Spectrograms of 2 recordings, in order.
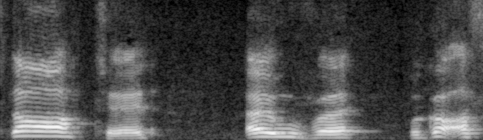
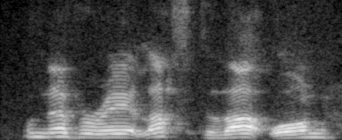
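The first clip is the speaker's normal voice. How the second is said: ordinary talk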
